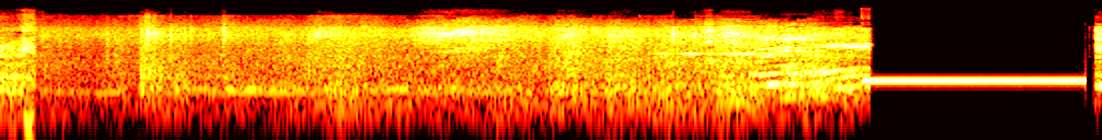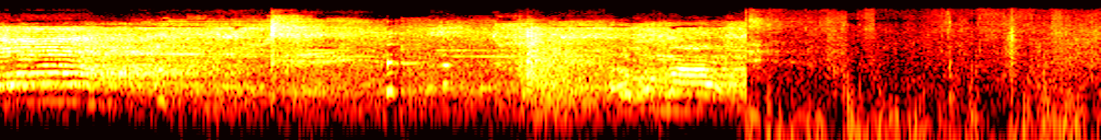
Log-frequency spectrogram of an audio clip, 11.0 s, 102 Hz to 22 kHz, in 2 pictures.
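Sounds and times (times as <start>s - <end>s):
censor bleep: 4.3s - 5.5s.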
